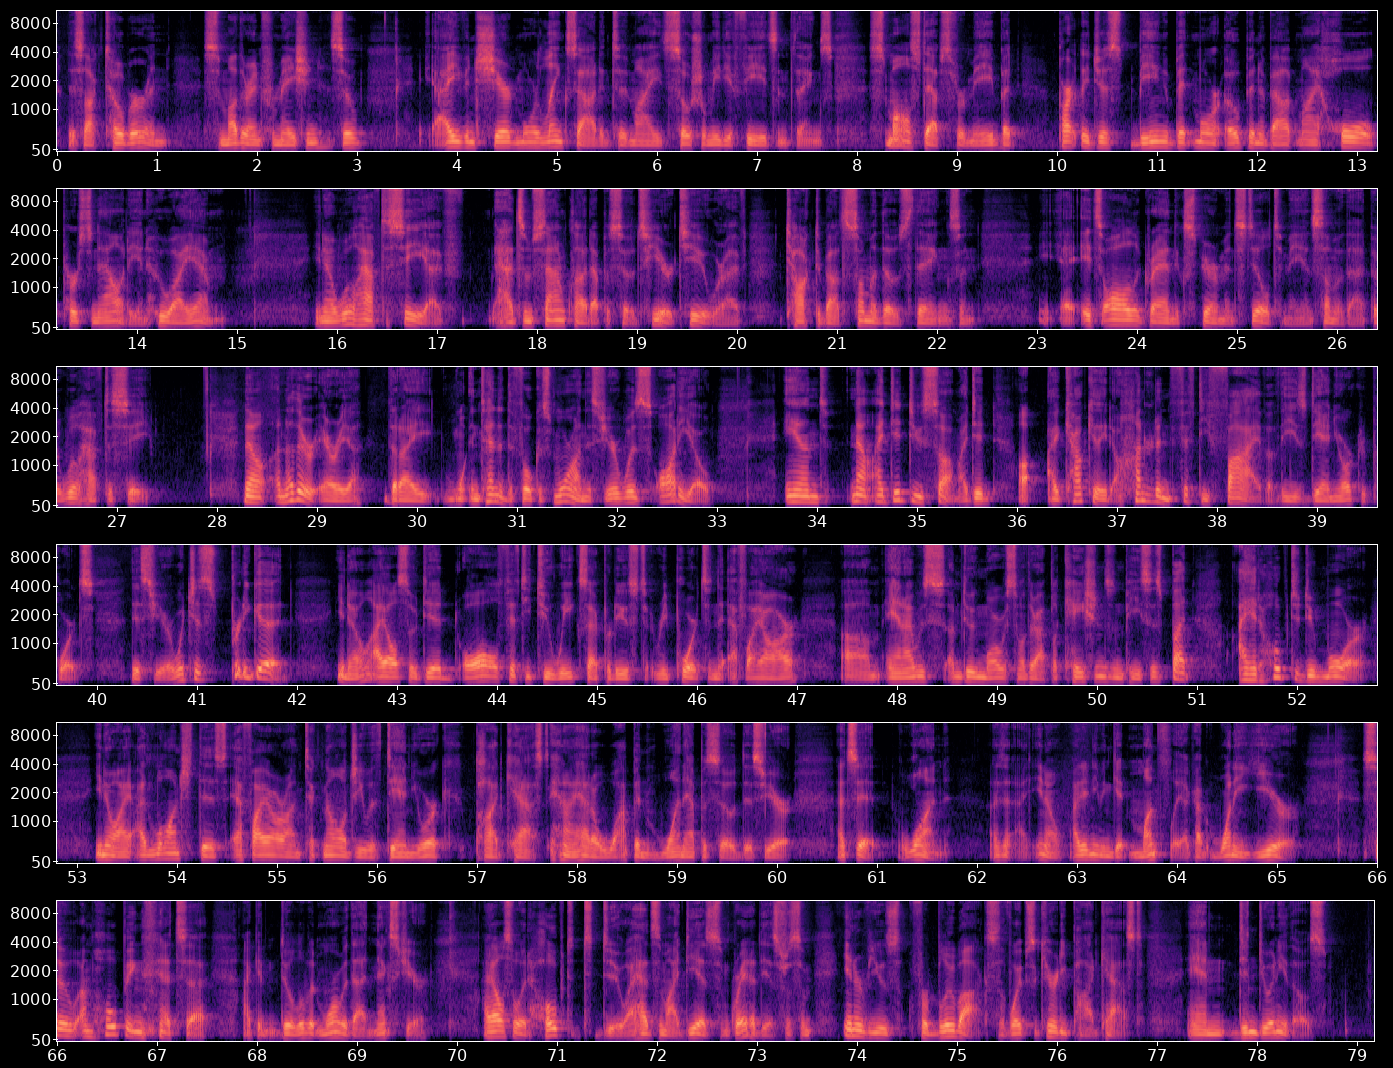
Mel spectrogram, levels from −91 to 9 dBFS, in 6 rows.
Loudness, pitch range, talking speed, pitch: -22 LUFS, 90-120 Hz, 175 wpm, 105 Hz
